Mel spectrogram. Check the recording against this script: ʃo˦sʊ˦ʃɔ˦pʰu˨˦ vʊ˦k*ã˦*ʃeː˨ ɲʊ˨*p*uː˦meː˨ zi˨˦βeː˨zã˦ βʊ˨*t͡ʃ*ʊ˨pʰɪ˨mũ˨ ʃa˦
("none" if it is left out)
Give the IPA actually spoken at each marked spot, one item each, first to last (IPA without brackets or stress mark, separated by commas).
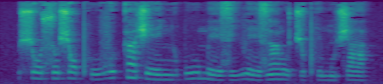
ã˦, p, t͡ʃ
